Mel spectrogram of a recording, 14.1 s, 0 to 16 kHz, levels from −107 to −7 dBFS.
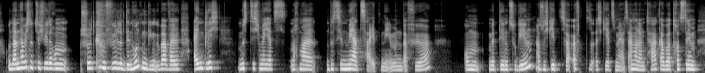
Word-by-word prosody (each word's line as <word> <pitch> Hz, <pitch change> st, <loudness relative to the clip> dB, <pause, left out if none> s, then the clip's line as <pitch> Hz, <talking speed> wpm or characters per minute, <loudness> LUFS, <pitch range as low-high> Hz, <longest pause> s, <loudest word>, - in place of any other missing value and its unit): und 230 Hz, -, +2 dB
dann 240 Hz, +3 st, +7 dB
habe 285 Hz, -, +5 dB
ich 305 Hz, -, -1 dB
natürlich 275 Hz, -2 st, -1 dB
wiederum 245 Hz, -2 st, +3 dB, 0.2 s
Schuldgefühle 265 Hz, -1 st, +2 dB
den 220 Hz, +1 st, +3 dB
Hunden 275 Hz, -4 st, +5 dB
gegenüber, 210 Hz, +2 st, +1 dB
weil 220 Hz, 0 st, +1 dB, 0.3 s
eigentlich 265 Hz, +4 st, +2 dB, 0.3 s
müsste 245 Hz, +1 st, -1 dB
ich 235 Hz, 0 st, -5 dB
mir 230 Hz, 0 st, +2 dB
jetzt 225 Hz, 0 st, -5 dB
noch 215 Hz, +2 st, -6 dB
mal 215 Hz, -2 st, 0 dB, 0.2 s
'n -, -, -2 dB
bisschen 220 Hz, +1 st, +1 dB
mehr 215 Hz, -2 st, +4 dB
Zeit 210 Hz, -, -6 dB
nehmen 175 Hz, +2 st, -5 dB
dafür, 190 Hz, -, -5 dB, 0.6 s
um 200 Hz, -1 st, 0 dB, 0.2 s
mit 200 Hz, +1 st, -3 dB
denen 205 Hz, -1 st, +1 dB
zu 200 Hz, -2 st, -6 dB
gehen. 235 Hz, -, +3 dB
Also, 205 Hz, -2 st, -4 dB
ich 200 Hz, -, -7 dB
gehe 215 Hz, -1 st, 0 dB
zwar 210 Hz, -3 st, -6 dB
öft 225 Hz, 0 st, -3 dB, 0.3 s
ich 200 Hz, 0 st, -7 dB
gehe 190 Hz, -1 st, -3 dB
jetzt 190 Hz, +1 st, -11 dB
mehr 180 Hz, -, -4 dB
als -, -, -9 dB
einmal 215 Hz, -1 st, +2 dB
am 190 Hz, -1 st, -3 dB
Tag, 220 Hz, +1 st, -4 dB
aber 195 Hz, -1 st, +2 dB
trotzdem, 215 Hz, -1 st, +1 dB
220 Hz, 185 wpm, -25 LUFS, 205-245 Hz, 0.6 s, dann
